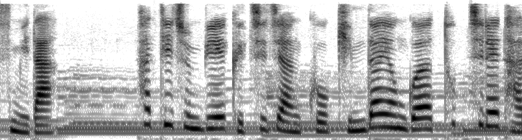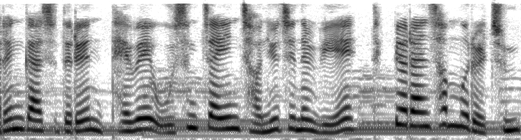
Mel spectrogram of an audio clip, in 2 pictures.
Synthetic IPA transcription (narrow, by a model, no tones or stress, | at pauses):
s͈ɯmɲida | pʰatʰid͡ʑumbie̞kɯt͡ɕʰid͡ʑiankʰokimdajʌŋɡwatʰop̚t͡ɕʰiɾe̞taɾɯnɡasʰudɯɾɯnte̞we̞usʰɯŋt͡ɕ͈aint͡ɕʌɲud͡ʑinɯɭɥiɦe̞tʰɯ̥k̚p͈jʌɾɦansʰʌnmuɾɯɭt͡ɕum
